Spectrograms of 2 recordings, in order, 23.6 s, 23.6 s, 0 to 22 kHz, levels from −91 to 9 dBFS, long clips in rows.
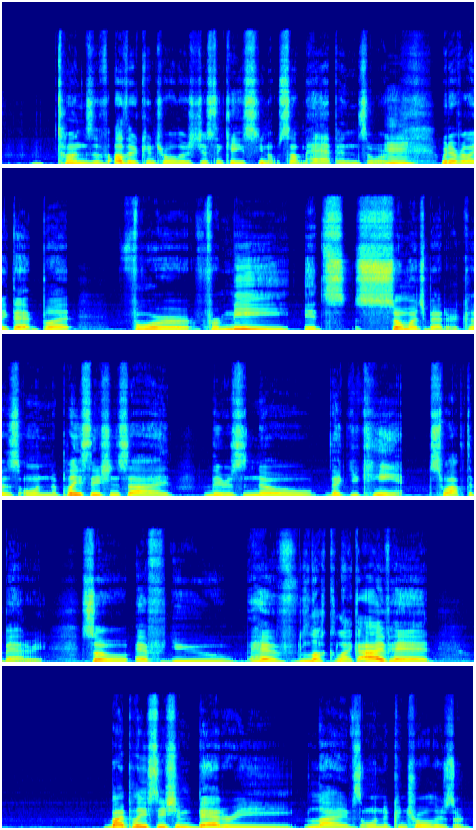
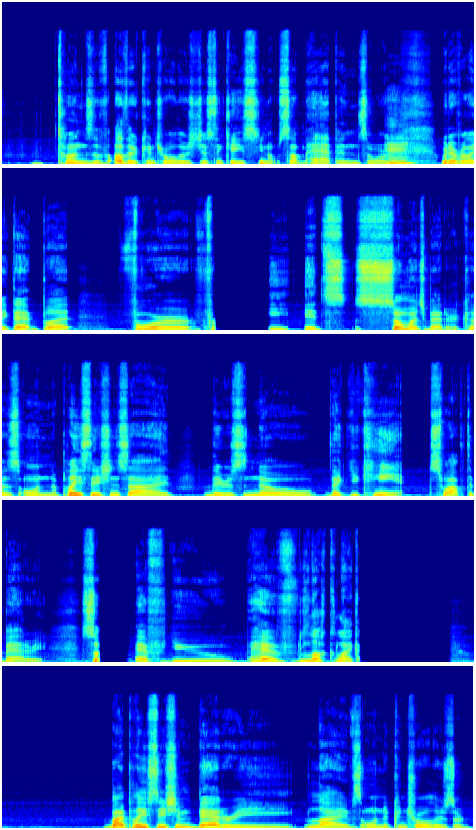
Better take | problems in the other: first | audio cutting out; at 7 s for 0.5 s, at 15 s and at 18 s for 1 s

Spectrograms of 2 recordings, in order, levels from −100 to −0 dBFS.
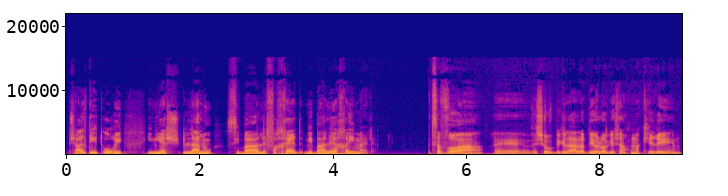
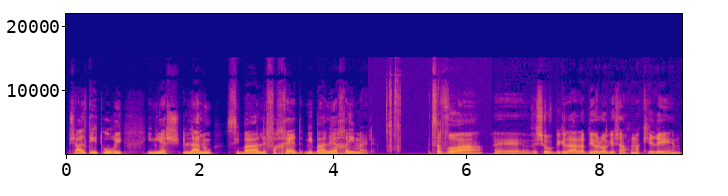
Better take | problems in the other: first | clattering dishes; faint; at 5 s; peak 10 dB below the speech

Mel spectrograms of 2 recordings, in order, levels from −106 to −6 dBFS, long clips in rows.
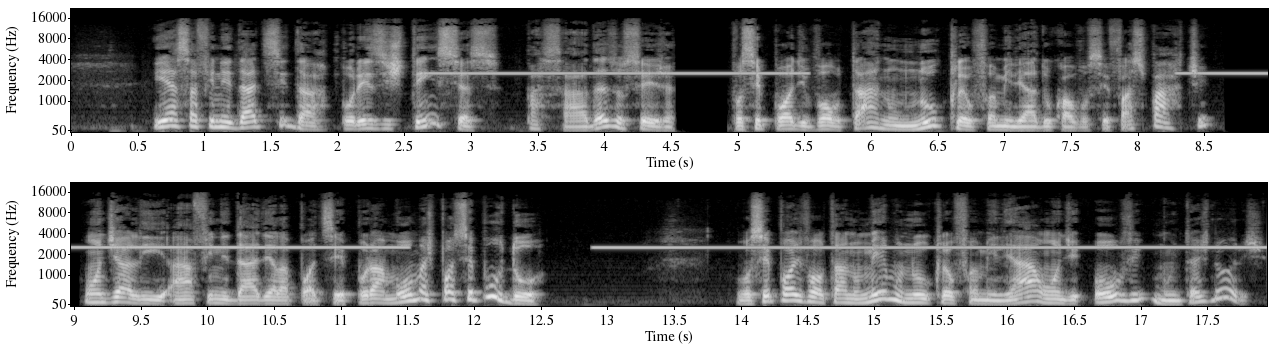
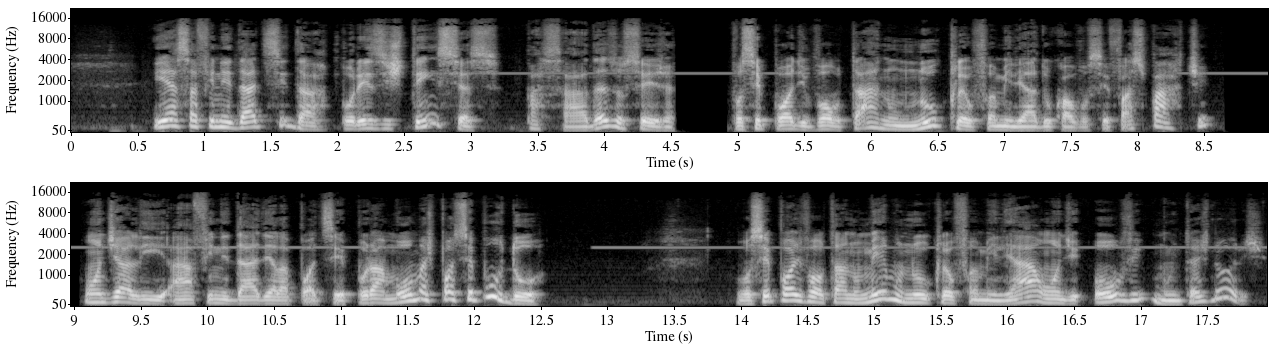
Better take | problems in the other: second | high-pitched whine; loud; from 2.5 to 5.5 s, from 8.5 to 12 s and from 13 s on; 2.5 kHz, 5 dB below the speech; faint in the second

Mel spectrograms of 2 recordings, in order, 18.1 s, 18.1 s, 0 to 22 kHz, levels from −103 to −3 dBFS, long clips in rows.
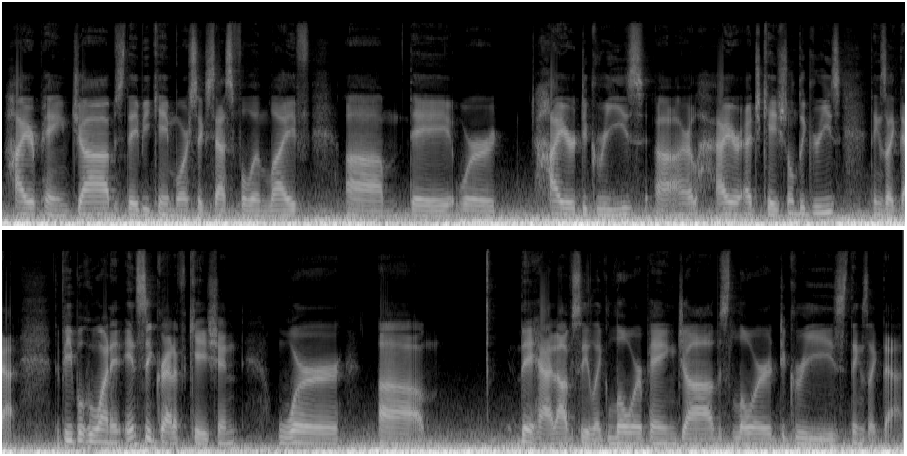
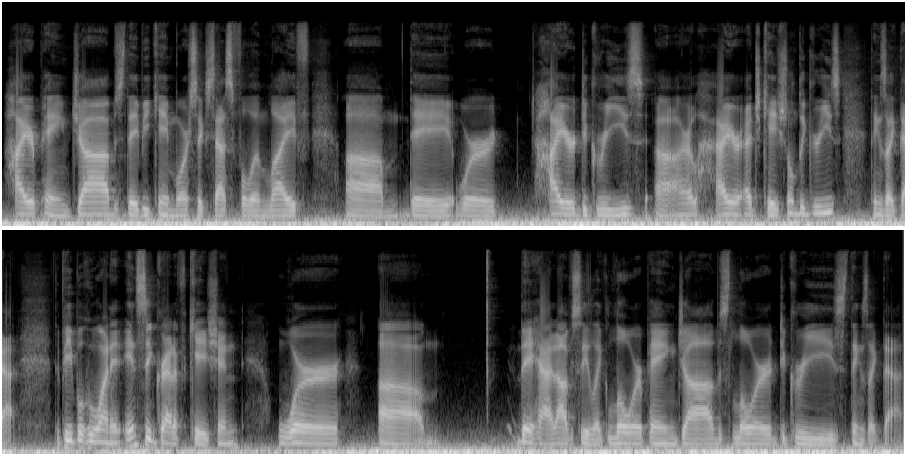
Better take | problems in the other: second | low rumble; loud; throughout; 8 dB below the speech; faint in the second

